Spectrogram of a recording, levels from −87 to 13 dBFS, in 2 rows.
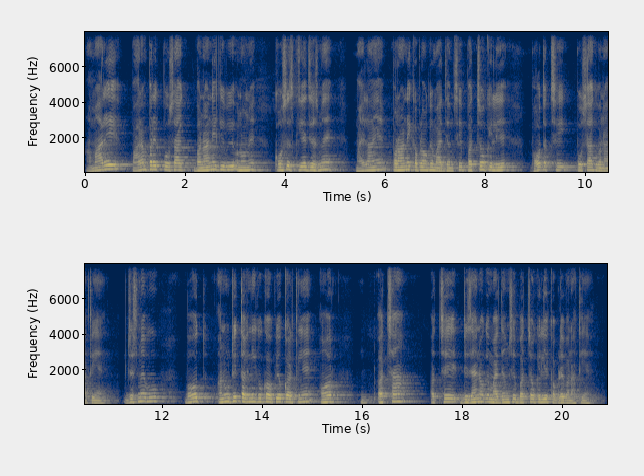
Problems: background sounds at intervals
